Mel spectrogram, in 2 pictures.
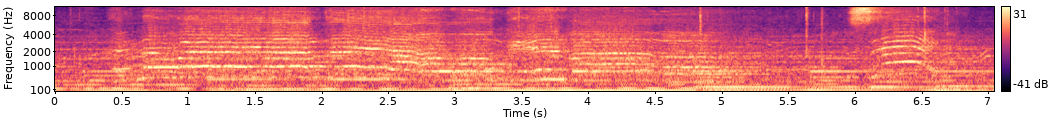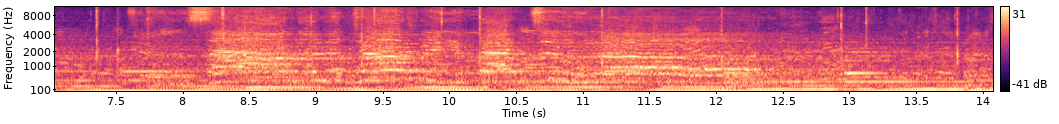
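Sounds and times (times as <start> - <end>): crowd noise: 0.0 - 14.0
woman singing: 0.4 - 5.3.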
